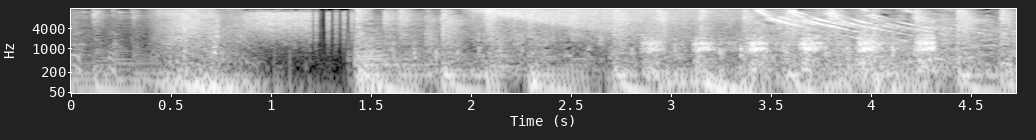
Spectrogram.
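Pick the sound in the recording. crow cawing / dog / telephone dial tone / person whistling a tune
dog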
